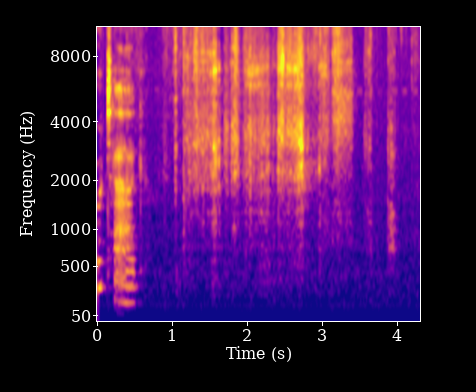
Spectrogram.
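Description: Paper rustles and slides as pages are handled.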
